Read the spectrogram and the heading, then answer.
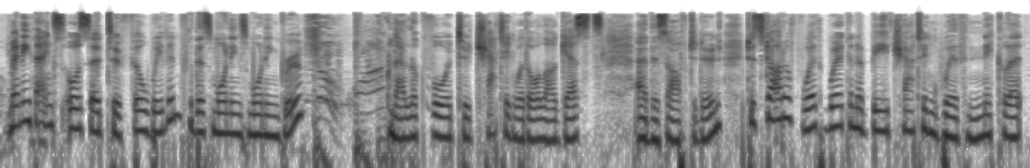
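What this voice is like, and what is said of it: Deep voice, recovering from illness. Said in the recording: “as I recover from, I think it's the flu. I think my voice is still a little bit deep”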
